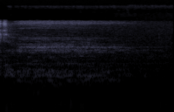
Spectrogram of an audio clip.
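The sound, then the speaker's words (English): A long, steady exhale through the left nostril during alternate nostril breathing, a soft breathy hiss that fades slightly toward the end, with no talking. “Close. Exhale through the left”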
